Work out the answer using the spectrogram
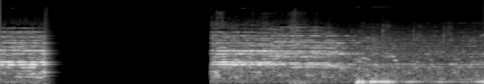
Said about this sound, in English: I don't know who they're cheering for.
